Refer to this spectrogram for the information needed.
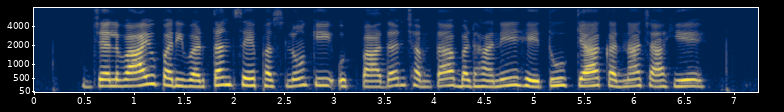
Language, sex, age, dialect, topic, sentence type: Hindi, female, 18-24, Garhwali, agriculture, question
